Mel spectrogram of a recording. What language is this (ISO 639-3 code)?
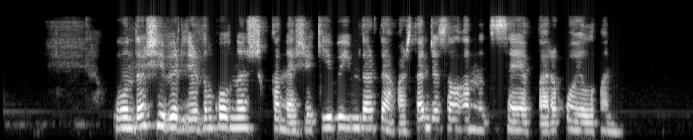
kaz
